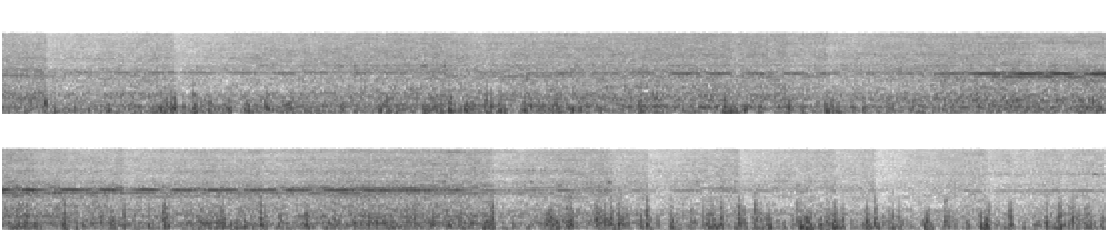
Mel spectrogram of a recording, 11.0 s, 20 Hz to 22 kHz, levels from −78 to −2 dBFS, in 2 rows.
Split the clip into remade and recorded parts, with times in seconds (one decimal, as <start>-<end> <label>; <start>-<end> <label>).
0.0-7.4 remade; 7.4-8.3 recorded; 8.3-11.0 remade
